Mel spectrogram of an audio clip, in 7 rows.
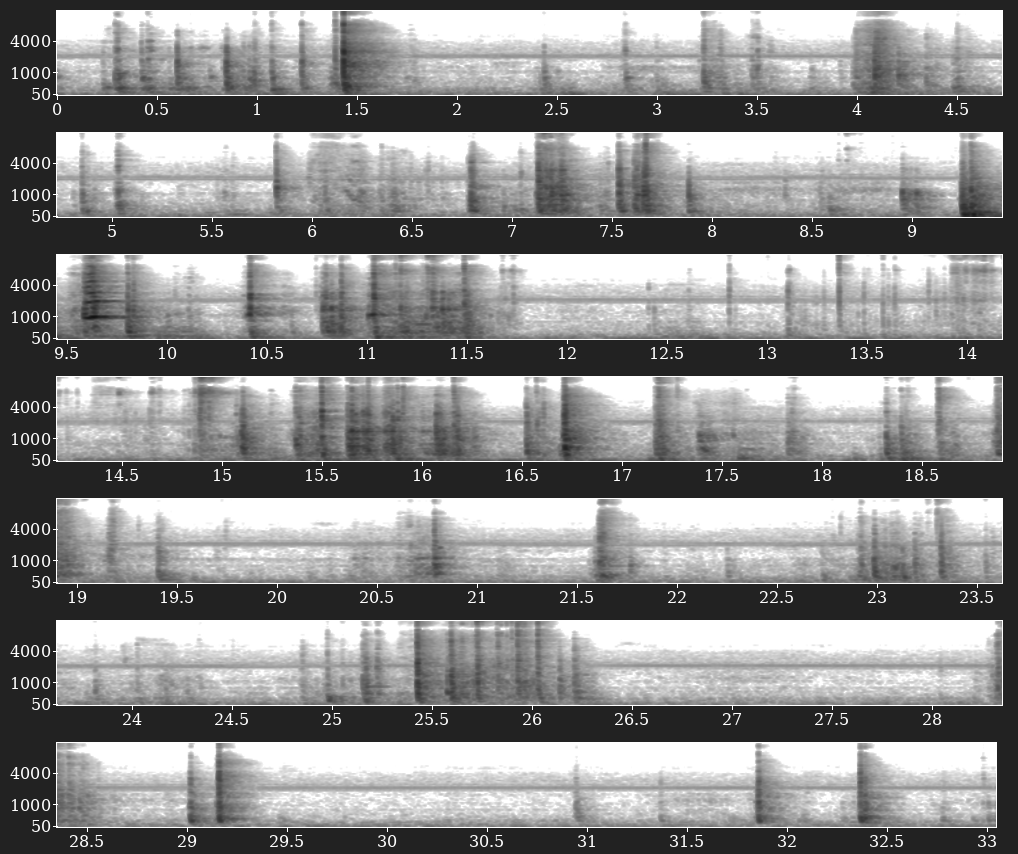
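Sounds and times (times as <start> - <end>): plastic pieces clattering: 12.8 - 16.2.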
